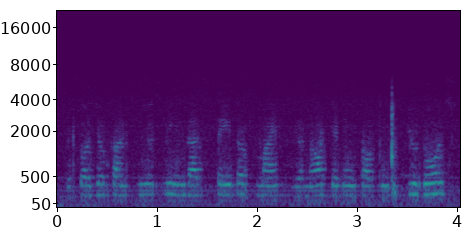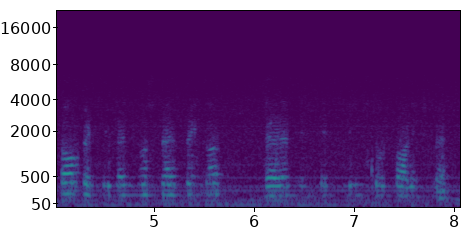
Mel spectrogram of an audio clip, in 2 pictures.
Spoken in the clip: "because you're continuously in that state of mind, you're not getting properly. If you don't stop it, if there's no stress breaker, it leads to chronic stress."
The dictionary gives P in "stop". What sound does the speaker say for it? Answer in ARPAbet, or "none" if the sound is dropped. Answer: P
